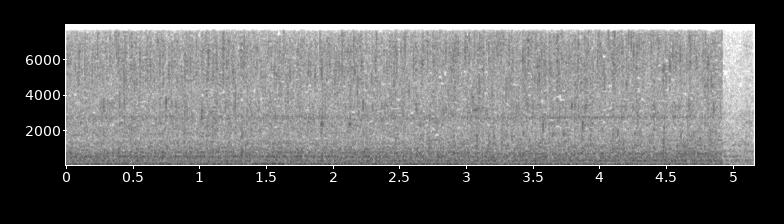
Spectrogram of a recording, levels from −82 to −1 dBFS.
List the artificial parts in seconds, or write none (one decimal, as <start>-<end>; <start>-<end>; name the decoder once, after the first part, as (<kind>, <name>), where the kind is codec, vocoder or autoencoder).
none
